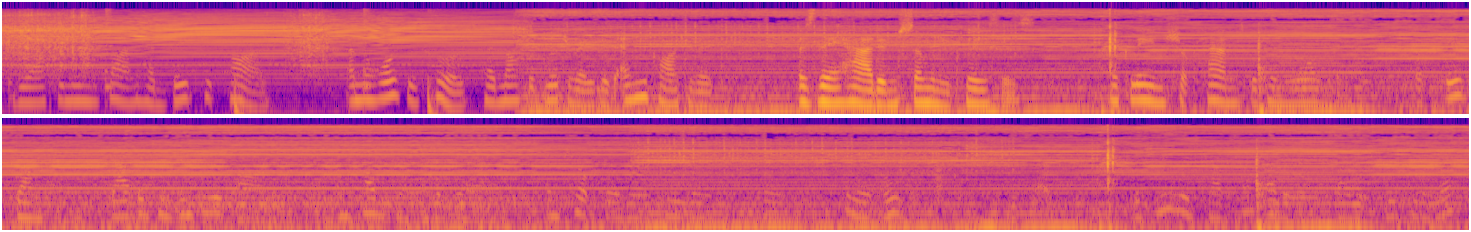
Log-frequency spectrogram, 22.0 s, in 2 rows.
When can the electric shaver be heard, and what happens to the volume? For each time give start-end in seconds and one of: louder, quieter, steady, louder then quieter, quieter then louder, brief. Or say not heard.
0.0-21.9 steady.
